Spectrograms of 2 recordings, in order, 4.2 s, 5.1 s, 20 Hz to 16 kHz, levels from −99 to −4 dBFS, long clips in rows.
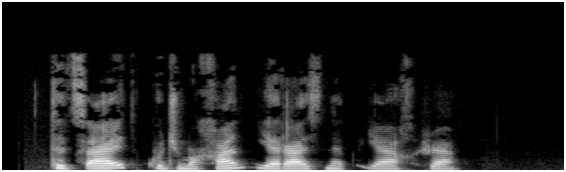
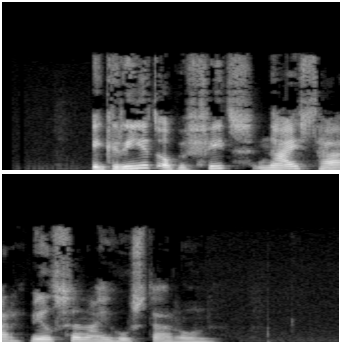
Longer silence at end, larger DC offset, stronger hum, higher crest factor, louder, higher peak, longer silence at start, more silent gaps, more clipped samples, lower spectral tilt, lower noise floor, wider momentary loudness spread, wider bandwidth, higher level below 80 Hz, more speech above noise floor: about the same, 0.85 s vs 0.95 s; neither; neither; about the same, 18 dB vs 22 dB; about the same, -21 LUFS vs -23 LUFS; about the same, -4 dBFS vs -2 dBFS; second, 0.35 s vs 0.7 s; neither; neither; about the same, -5.5 dB/octave vs -5 dB/octave; first, -82 dBFS vs -70 dBFS; about the same, 14 LU vs 13 LU; about the same, 11.5 kHz vs 11.5 kHz; about the same, -78 dBFS vs -74 dBFS; first, 62 dB vs 47 dB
